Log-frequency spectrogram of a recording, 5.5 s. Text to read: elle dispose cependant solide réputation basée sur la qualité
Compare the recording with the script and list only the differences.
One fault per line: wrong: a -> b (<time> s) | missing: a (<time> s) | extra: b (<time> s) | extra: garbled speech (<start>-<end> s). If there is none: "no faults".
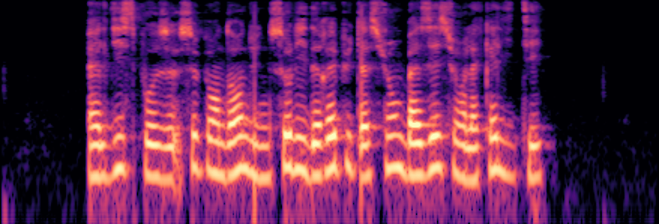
extra: d'une (2.1 s)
